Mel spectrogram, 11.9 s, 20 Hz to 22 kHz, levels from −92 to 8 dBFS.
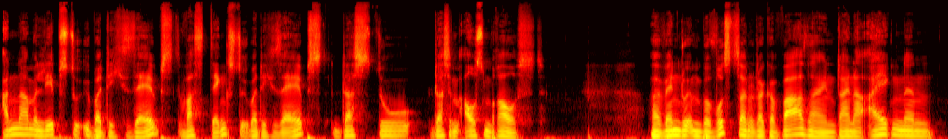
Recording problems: none

